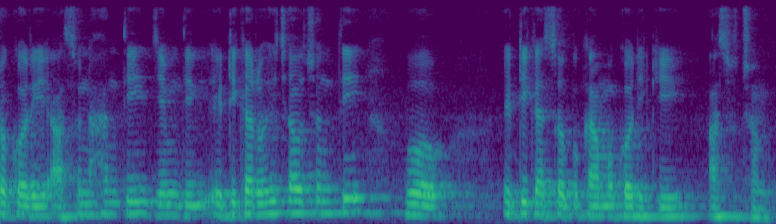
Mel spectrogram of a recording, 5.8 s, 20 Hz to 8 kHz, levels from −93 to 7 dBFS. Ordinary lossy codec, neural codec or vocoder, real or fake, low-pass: none; vocoder, 44.1 kHz, 128 mel bands every 512 samples, BigVGAN v2; fake; 7.2 kHz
